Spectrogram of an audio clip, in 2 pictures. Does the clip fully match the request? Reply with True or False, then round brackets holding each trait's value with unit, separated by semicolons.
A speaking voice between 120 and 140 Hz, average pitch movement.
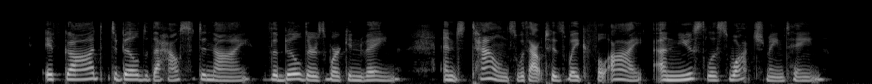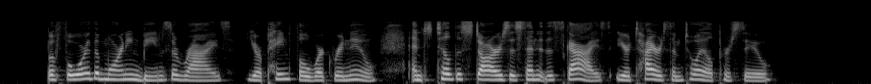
False (210 Hz; 3.3 semitones)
